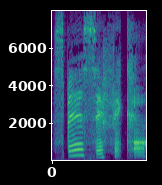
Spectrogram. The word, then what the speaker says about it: specific: 자, 다음은 특정한 specific. Specific. Specific. CI의 강세가 좀 많이 들어가는 것 같아요. 그렇죠?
